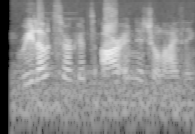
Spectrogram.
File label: Computer Voice; Star Trek; StarTrekLCAR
